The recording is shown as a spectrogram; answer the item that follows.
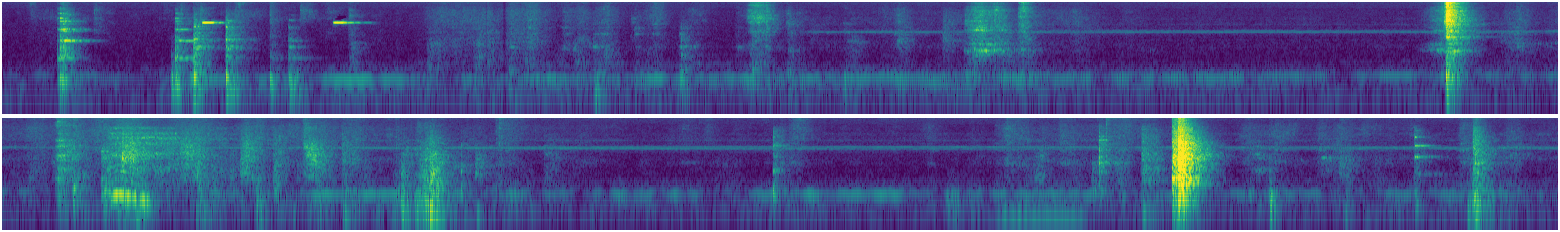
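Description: Kitchen handling sounds: tongs clicking and knocking against ceramic bowls and a baking dish as pork cutlets are dipped and coated. There are two sharper knocks, one about halfway through and one near the end, and a faint steady high whine from about eight seconds in.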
